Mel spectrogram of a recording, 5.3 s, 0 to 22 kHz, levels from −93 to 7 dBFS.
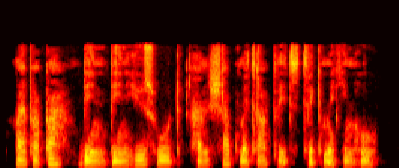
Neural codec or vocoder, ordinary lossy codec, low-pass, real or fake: vocoder, 44.1 kHz, 80 mel bands, Vocos; MP3, 48 kbps; 7.2 kHz; fake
